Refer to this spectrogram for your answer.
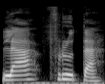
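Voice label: the fruit, spanish, female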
